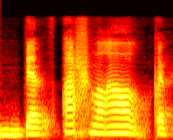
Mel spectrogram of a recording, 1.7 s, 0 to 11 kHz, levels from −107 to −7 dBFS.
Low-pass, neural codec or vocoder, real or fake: 7.2 kHz; codec, 16 kHz, 0.5 kbps, FreqCodec, larger model; fake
